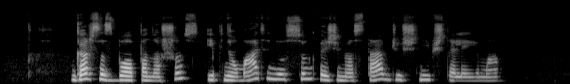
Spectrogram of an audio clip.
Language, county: Lithuanian, Kaunas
